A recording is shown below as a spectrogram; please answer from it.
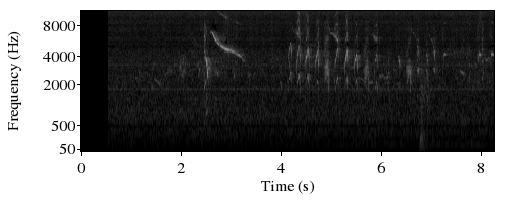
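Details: Common Starling (Sturnus vulgaris) song: a long descending whistle, then a fast run of about a dozen clicking, chattering notes over a steady background hiss.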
